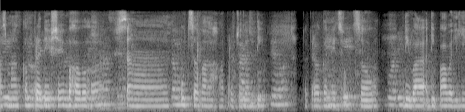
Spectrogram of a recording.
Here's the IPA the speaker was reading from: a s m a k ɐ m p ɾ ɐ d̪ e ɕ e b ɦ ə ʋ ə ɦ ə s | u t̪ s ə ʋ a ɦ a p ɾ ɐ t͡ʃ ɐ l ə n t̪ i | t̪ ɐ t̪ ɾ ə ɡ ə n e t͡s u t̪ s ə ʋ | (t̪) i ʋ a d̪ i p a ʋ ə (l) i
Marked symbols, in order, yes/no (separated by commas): no, yes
